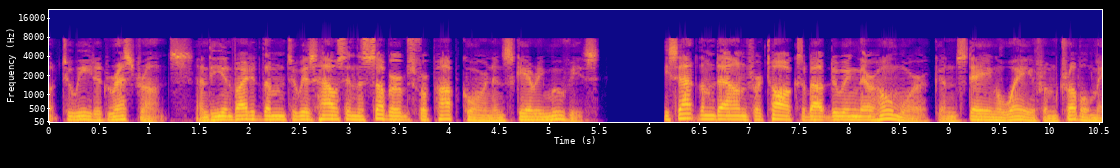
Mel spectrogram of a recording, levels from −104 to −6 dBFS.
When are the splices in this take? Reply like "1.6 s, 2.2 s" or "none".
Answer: none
